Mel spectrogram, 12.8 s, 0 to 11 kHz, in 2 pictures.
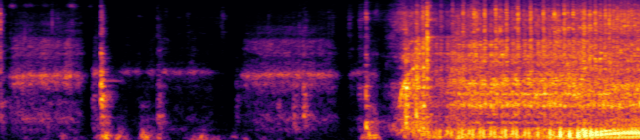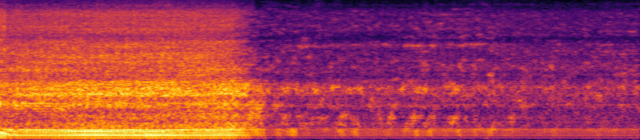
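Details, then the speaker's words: New DeWalt 4000 generator, made by Generac, on first start after unboxing and oil fill with cold-weather oil: a few pulls, then it catches and settles into a steady even drone before dropping to a calmer speed; starts and runs healthy. "It has to come off before you fill it full of oil and start it up. And this here is made by Generac. It's in with DeWalt. Generac's the one that made this. Okay, now we'll start it."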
